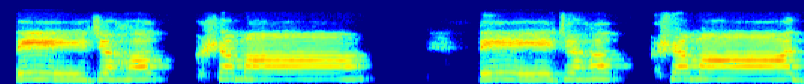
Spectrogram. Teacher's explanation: the pronunciation of visarga is ho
